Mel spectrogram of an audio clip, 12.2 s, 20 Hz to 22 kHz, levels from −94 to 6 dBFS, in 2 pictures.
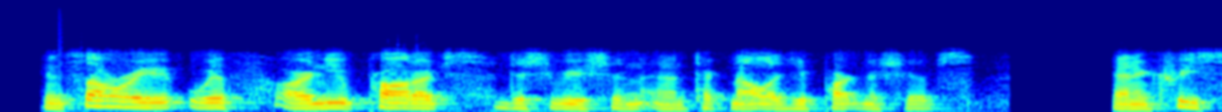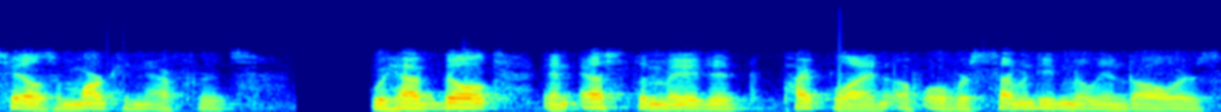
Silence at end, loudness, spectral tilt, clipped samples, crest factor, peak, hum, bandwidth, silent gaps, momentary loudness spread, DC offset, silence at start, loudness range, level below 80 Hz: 0.1 s; -30 LUFS; -10.5 dB/octave; under 0.1%; 22 dB; -8 dBFS; none; 4.5 kHz; 5.07-5.56 s, 7.61-7.93 s; 14 LU; under 0.1%; 0.2 s; 6 LU; -68 dBFS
